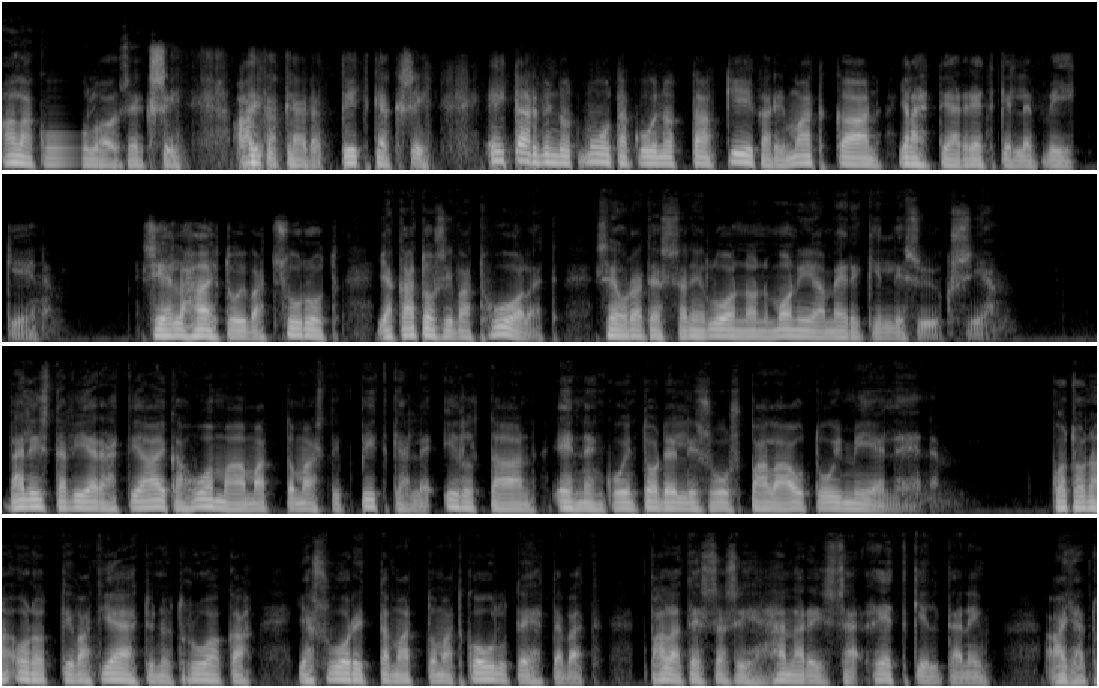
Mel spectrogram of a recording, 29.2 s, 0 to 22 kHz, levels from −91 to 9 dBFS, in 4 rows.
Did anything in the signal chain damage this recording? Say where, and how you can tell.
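Yes. From 0.31 to 0.56 s the sound stops moving forward and the last fragment is drawn out into a fading buzz for about 0.22 s, then resumes where it left off with nothing skipped. This is likely a call audio freeze at the network stage: late packets emptied the jitter buffer and the receiver extended the audio until they arrived.

Short concealed packet loss shows up twice in the decoder, at 0.64 to 0.67 s and 0.77 to 0.93 s. Each time about 20 ms of audio never reached the decoder in time, and the gap was filled by continuing the preceding sound before crossfading back. Both events are heard as brief smears, and the second one stretches the timing slightly.

A call bitrate drop runs from 1.00 to 9.63 s and ends just before "ja katosivat huolet seuratessani". The encoder fell from 48 kbps to 7 kbps and spent about 2.25 s at the lowest rate. Audio bandwidth shrinks from 20 kHz to 8 kHz, so the speech turns muffled and coarse, with a watery Opus texture.

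A jitter buffer speed-up appears between 5.98 and 7.19 s, where the speech runs at about 118% speed with its pitch unchanged. The receiver cut pitch-period-length pieces in quick succession to drain excess buffered audio, removing around a fifth of a second in total.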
